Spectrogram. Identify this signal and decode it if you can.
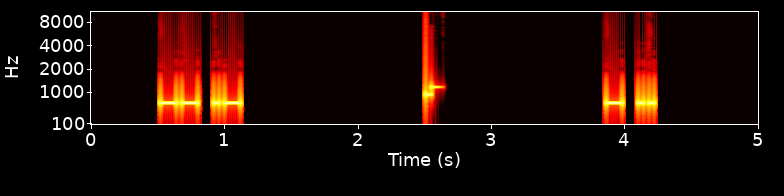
Morse code, heard as a keyed tone, about 30 wpm, 700 Hz. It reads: MA TI
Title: Top Two Letter Combinations in Words 30wpm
